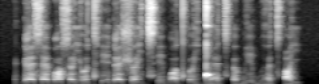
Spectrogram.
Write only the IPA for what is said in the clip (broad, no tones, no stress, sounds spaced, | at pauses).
ɠ ɛ s ɛ ɓ ɔ s ə j ʊ tʰ i ɗ ɛ ʃ ə j t͡sʼ i b ɔ tʼ ʊ j ɡ͡ǃ ɛ t͡sʼ ə b i bʱ ə t͡sʼ ɑ j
